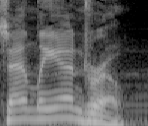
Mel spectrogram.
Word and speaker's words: San Leandro: San Leandro is pronounced San Leandro.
